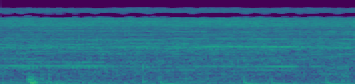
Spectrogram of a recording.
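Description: A steady machine-like whir with hiss in the background, with one light tap near the start.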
